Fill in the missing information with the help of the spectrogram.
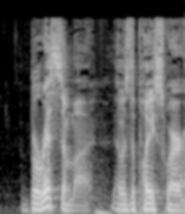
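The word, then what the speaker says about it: Burisma: And then this one was you pronounced it Barisima. Barisma.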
